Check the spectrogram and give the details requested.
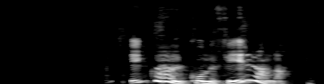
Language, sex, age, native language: Icelandic, male, 12, Icelandic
